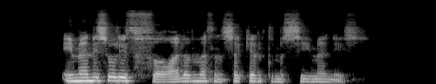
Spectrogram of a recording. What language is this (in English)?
Kabyle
